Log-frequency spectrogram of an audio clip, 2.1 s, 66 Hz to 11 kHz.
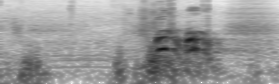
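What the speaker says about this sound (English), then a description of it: "This dog don't like me." A wary dog near a diesel Mercedes-Benz 240D W123 sedan gives a couple of close, sharp barks mixed with a short whine, loud against quiet surroundings.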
